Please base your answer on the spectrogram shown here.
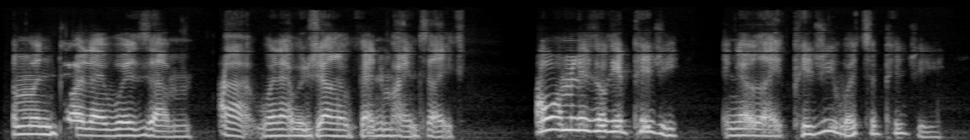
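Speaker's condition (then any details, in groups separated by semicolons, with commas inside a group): Spinal muscular atrophy type 2; from birth, slightly progressive since 20s, arms less mobile, power chair from 12, sensation unaffected; hard time talking before medication, breathing, speaking, singing now stronger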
